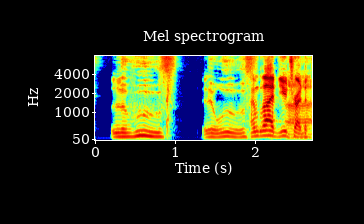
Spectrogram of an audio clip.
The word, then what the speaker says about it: Lwów: It's spelled Lwow. Which is not pronounced Lwow, which it should be. It's Lwów.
